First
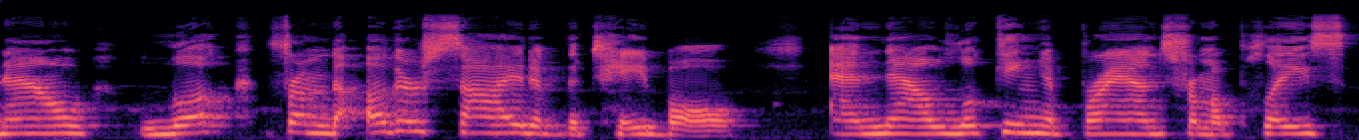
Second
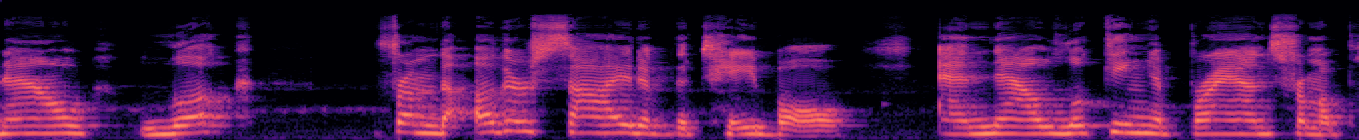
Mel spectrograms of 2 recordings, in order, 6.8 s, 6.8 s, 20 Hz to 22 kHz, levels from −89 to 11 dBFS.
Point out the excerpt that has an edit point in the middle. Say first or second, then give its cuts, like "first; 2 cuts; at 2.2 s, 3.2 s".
first; 1 cut; at 1.2 s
